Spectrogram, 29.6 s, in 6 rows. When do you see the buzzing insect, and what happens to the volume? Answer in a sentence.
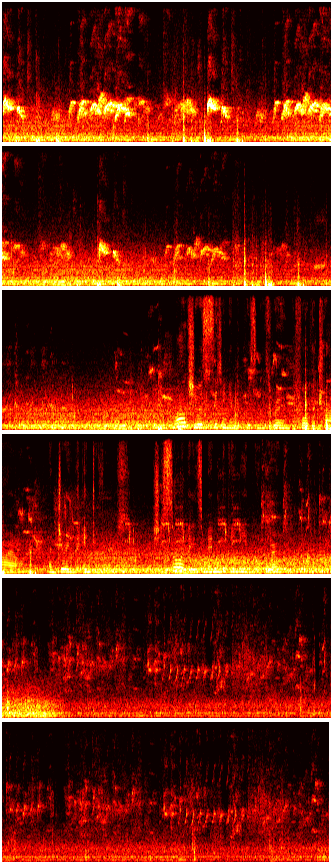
You can hear the buzzing insect from 0.0 to 29.5 s, getting quieter.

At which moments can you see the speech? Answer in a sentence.
You can hear the speech from 12.4 to 19.0 s.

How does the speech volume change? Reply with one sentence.
The volume of the speech stays about the same.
